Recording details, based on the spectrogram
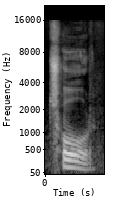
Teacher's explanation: It is voiceless, palatal, aspirated, plosive.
